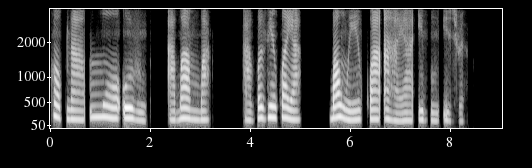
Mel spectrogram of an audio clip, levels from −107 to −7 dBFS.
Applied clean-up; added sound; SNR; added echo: neural mask model Resemble Enhance denoiser.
